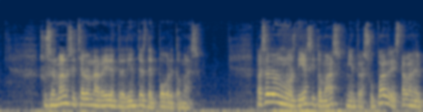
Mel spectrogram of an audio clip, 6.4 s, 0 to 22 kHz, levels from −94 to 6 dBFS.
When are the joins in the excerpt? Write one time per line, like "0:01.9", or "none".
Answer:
none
